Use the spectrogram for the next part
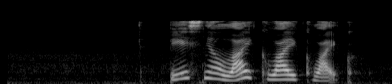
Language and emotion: Russian, neutral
